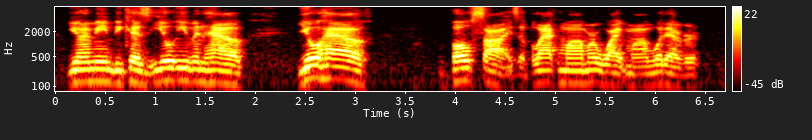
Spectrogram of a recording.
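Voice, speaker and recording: A man's plain, everyday voice at medium pitch and a moderate pace. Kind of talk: casual chat. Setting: video call.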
